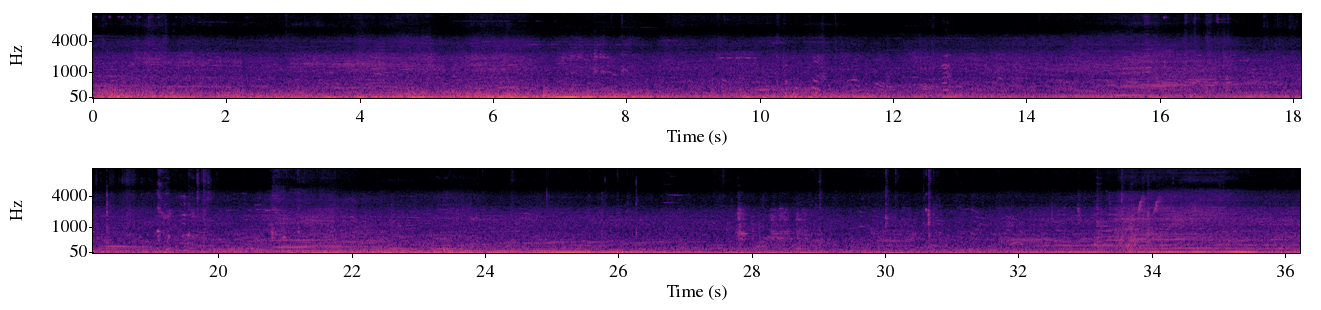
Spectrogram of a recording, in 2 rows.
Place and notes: Zhejiang Road, Zhabei District - on the street
Various sounds on the street, Traffic Sound, Bicycle brake sound, Trumpet, Brakes sound, Footsteps, Bicycle Sound, Motor vehicle sound, Binaural recording, Zoom H6+ Soundman OKM II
